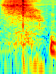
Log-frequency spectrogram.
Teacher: मुख से अधिक हवा निकले उन्हें क्या कहते हैं, महाप्राण व्यंजन कहते हैं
